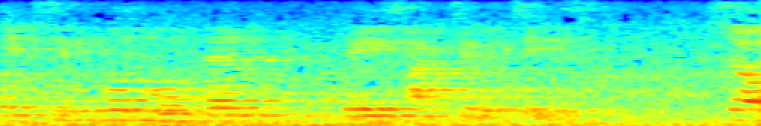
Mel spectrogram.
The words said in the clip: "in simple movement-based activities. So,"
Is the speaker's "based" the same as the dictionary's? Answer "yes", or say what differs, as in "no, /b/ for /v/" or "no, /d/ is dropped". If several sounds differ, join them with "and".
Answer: no, /t/ is dropped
